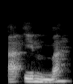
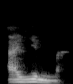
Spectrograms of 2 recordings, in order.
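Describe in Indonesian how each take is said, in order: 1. Hamzah datang sebelum mim ganda. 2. Bunyi y datang sebelum mim ganda. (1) "Bisa pakai hamzah" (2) "Atau pakai ya ayimmah"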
